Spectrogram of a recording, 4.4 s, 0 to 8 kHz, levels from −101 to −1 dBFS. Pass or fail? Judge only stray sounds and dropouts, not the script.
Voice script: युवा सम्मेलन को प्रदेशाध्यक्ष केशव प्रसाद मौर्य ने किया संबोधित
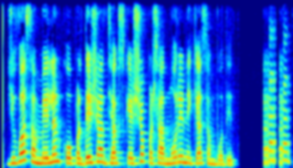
fail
